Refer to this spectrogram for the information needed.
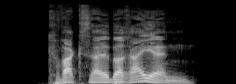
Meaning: plural of Quacksalberei
- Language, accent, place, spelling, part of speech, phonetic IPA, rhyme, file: German, Germany, Berlin, Quacksalbereien, noun, [kvakzalbəˈʁaɪ̯ən], -aɪ̯ən, De-Quacksalbereien.ogg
